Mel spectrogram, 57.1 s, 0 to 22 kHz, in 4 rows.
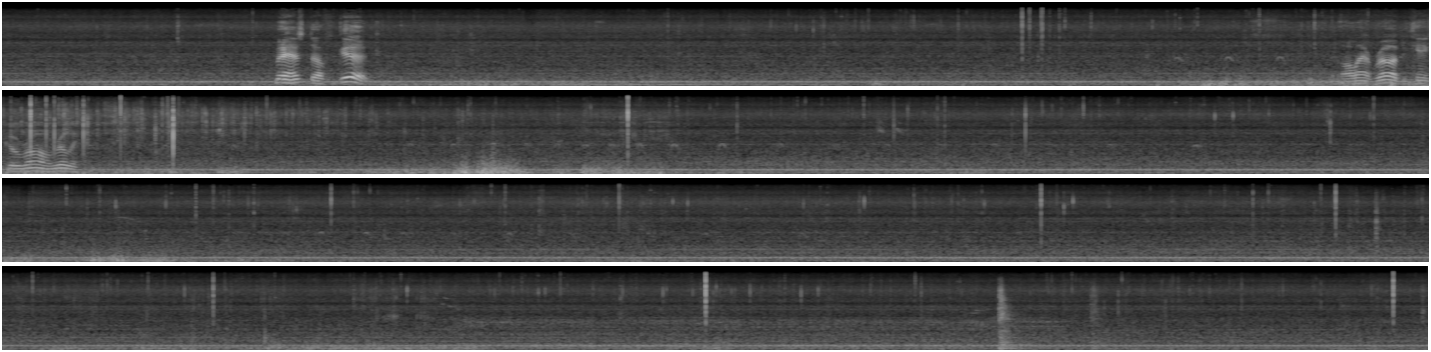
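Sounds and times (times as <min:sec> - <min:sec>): steady low hum: 0:00.0 - 0:57.0
crackles and pops: 0:00.3 - 0:57.0.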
